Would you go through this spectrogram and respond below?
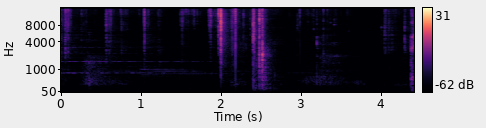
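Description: Scissors snip through Color Street nail polish strips, several sharp separate cuts spaced unevenly over a few seconds, close and clear in a quiet room with faint handling rustle between cuts.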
